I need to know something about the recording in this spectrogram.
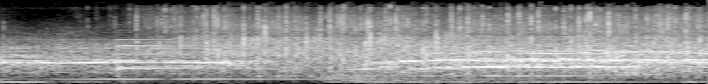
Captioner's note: cheering and applause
